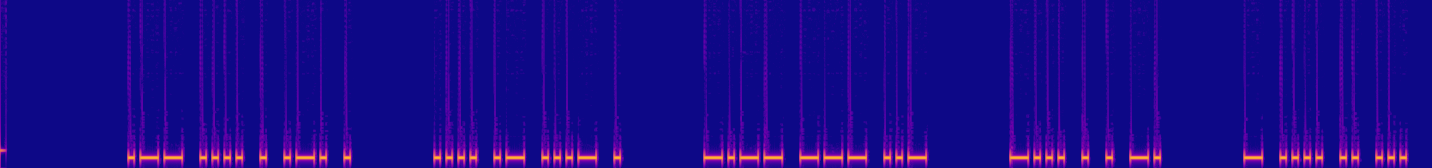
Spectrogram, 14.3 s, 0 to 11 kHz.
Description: Morse code, heard as a keyed tone, about 20 wpm, 700 Hz. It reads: WHERE HAVE YOU BEEN THIS
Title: 2x Word-Spacing - Sentences from Top 300 Words - 20wpm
